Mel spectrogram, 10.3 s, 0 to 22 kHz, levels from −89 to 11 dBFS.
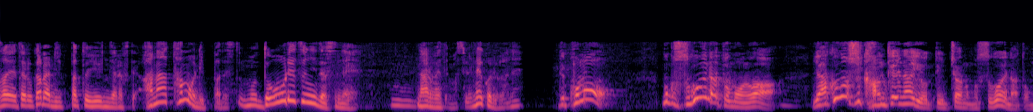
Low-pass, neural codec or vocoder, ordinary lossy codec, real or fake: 5.4 kHz; codec, 16 kHz, 16 kbps, FreqCodec, larger model; none; fake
